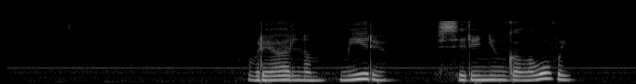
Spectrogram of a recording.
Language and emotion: Russian, neutral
